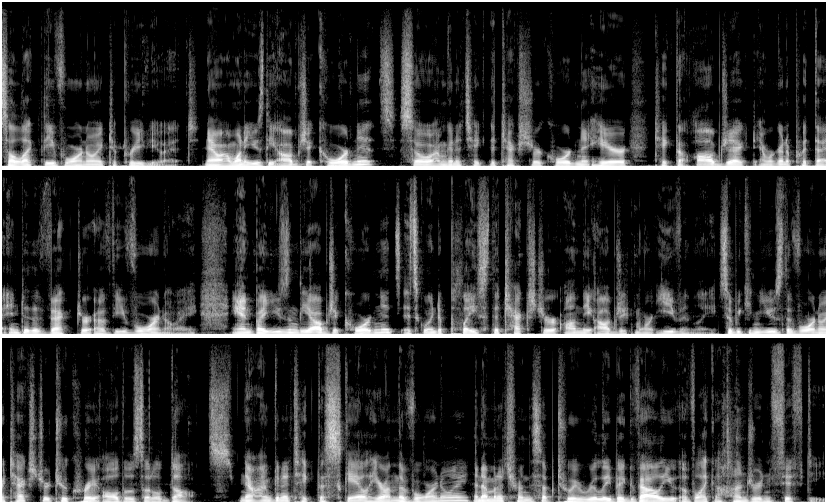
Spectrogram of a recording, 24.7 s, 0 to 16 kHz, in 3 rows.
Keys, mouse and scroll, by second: 0.0 ctrl+shift+click, 2.1 scroll down 1, 2.5 shift+middle click, 3.0 scroll down 1, 3.3-4.3 middle drag, 4.3-9.2 drag, 9.8 scroll up 3, 11.2-12.6 drag, 12.6 middle click, 13.2-15.4 shift+scroll up 2, 15.4-16.4 middle drag, 16.4-17.2 scroll down 1, 17.2-23.5 shift+middle drag, 24.6 middle click.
